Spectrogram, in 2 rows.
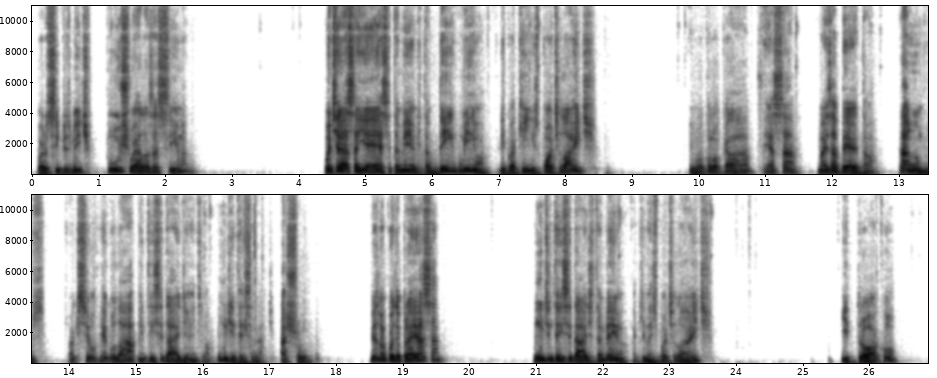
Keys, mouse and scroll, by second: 1.1-3.4 drag, 3.8 click, 5.0 click, 7.4 click, 8.0 scroll down 1, 8.6 scroll down 2, 9.6 click, 10.2 scroll up 2, 11.3 click, 12.1 right click, 13.7-15.4 scroll up 9, 16.0 click, 16.6 KP_1, 16.8 Return, 18.3 click, 20.4 scroll up 1, 21.1 scroll down 2, 22.1 click, 23.5 click, 24.0 KP_1, 24.2 Return, 24.8-25.6 scroll down 3, 26.6 click.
